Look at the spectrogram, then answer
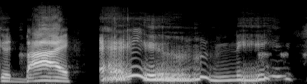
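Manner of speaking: swooping movie-style alien creature voice. Recalling a theme ride's farewell line, the speaker does an E.T. impression. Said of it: "do an impression of E T saying your name".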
